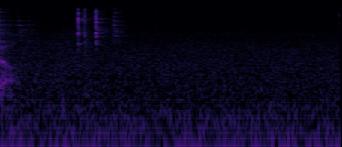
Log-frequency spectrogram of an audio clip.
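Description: A computer mouse button clicking: two faint clicks in quick succession about half a second in.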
